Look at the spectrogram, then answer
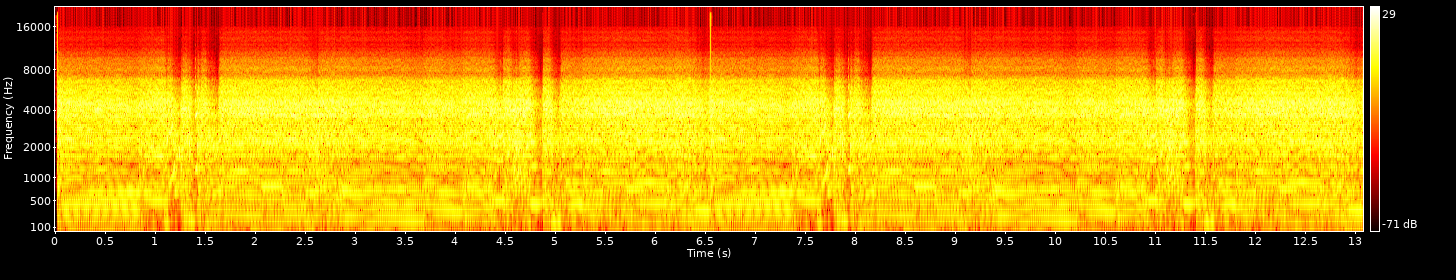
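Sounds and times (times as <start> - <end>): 
alternative grunge rock guitar loop: 0.0 - 13.0.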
